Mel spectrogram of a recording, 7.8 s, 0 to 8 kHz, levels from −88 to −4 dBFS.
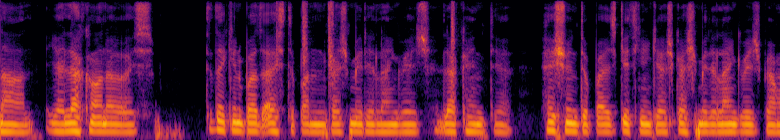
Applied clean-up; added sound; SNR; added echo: neural mask model Resemble Enhance denoiser.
